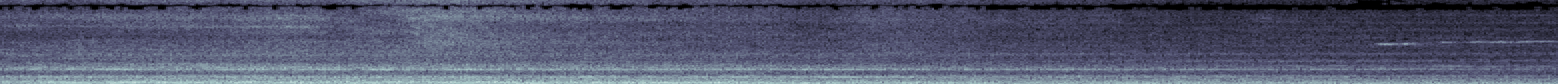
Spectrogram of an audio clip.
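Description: Queensland Rail electric commuter train running past close by: steady wheel-on-rail rumble with a high, even whine over it, loudest in the first few seconds and easing gradually as the carriages go by.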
